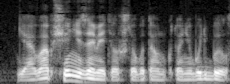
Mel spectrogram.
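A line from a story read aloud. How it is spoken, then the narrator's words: Plain. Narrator (Russian): сказал физик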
